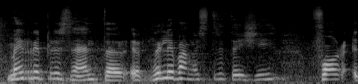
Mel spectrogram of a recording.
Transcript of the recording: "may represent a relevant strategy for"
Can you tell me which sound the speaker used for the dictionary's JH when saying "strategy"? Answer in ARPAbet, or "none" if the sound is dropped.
ZH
